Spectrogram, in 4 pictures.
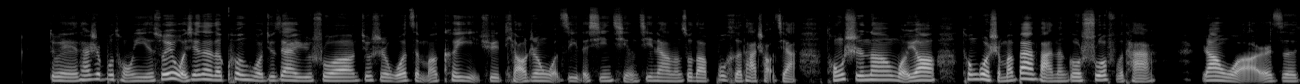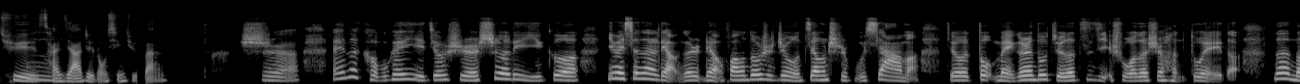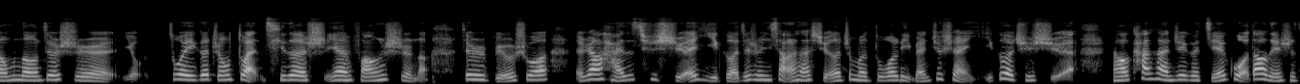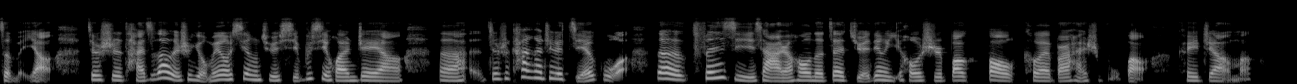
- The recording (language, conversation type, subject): Chinese, advice, 我该如何描述我与配偶在育儿方式上的争执？
- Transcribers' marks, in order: other background noise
